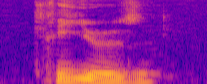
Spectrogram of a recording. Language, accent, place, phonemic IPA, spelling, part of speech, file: French, France, Lyon, /kʁi.jøz/, crieuse, noun, LL-Q150 (fra)-crieuse.wav
- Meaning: female equivalent of crieur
